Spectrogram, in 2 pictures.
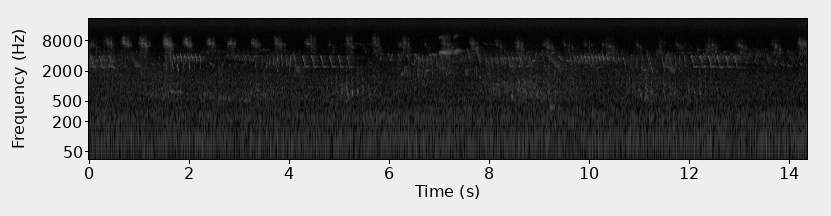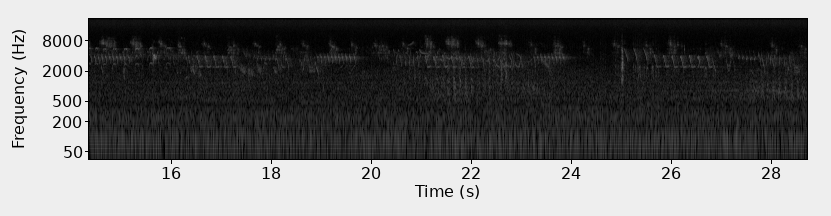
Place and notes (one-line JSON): {"title": "larnichtsberg, swallows, crows and insects", "date": "2011-08-12 13:35:00", "description": "On a mellow windy summer morning near a forest. Swallows crossing a wheat field, some crows on a tree and insect in the meadow.\nLarnichtsberg, Schwalben, Krähen und Insekten\nAn einem milden windigen Sommermorgen in der Nähe eines Waldes. Schwalben überqueren ein Weizenfeld, einige Krähen auf einem Baum und Insekten in der Wiese.\nLarnichtsberg, hirondelles, corbeaux et insectes\nUn doux et venteux matin d’été aux abords d’une forêt. Des hirondelles passent au dessus d’un champ de blé, des corbeaux sont assis sur un arbre et des insectes volent dans la prairie.", "latitude": "50.02", "longitude": "6.07", "altitude": "461", "timezone": "Europe/Luxembourg"}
